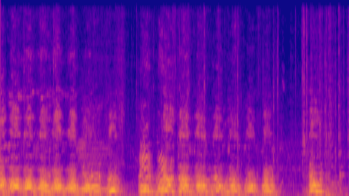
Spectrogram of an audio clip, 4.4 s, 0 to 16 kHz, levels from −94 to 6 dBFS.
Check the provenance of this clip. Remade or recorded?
recorded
